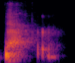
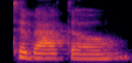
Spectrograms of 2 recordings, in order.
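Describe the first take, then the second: First: The first syllable is dropped; ends in -er. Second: All three syllables are pronounced.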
